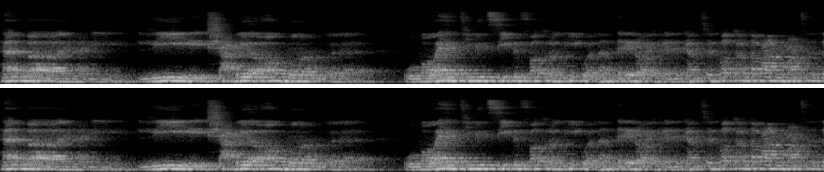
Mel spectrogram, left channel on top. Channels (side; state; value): both; identical; correlation 1.00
